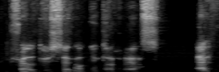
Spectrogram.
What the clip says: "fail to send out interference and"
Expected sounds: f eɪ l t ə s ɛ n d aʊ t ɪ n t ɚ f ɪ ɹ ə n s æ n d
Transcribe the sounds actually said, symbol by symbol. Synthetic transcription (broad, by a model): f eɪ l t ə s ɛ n aʊ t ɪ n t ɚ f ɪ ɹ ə n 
